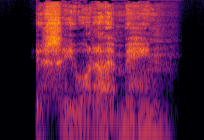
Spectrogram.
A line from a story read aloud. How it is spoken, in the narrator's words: he whispered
